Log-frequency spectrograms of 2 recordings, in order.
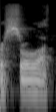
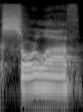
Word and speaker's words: Sorloth: I just like Sorloth all, and I actually think it's pronounced Sorlap, but I don't like the way that sounds, so I'm going to keep saying Sorlap.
